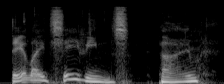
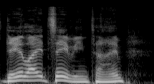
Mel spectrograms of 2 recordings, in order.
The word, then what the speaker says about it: daylight saving time: Most people go, daylight savings time. There's no S in savings. It's daylight saving time is Sunday.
